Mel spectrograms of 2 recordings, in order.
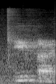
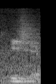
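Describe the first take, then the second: First: The middle consonant is a throaty 'h' sound. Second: The middle consonant is a soft 'sh' sound. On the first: This is the Castilian form of the name. "en castellano" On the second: This is the Valencian form of the name. "que es en valenciano"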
